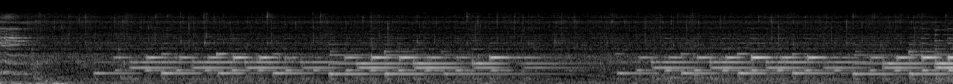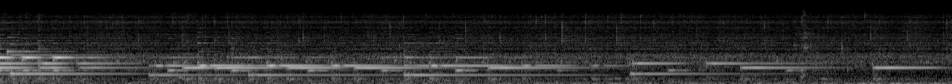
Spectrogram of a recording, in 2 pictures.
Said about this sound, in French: Et au fait, les objets à deviner pour les sons que vous avez écoutés pendant ce reportage, c'était des entonnoirs pour les sabots de cheval et un petit balai en paille ainsi que des pommes de pin pour le crépitement du feu.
